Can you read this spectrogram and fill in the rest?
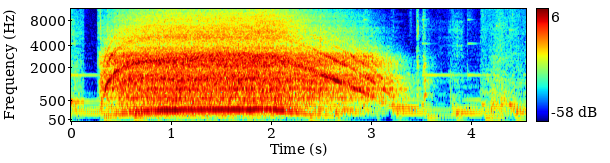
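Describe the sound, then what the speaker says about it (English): A blender whirs loudly through a meatless patty mixture for about three seconds, its motor pitch steady and then sliding down as it spins to a stop, followed by faint clatter. "I'm just going to give it another quick blend."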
